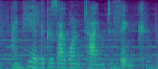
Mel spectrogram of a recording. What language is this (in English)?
English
